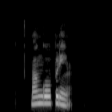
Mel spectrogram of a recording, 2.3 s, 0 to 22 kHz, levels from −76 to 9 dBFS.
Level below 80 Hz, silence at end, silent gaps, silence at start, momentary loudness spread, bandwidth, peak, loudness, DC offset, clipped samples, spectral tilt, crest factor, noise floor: -78 dBFS; 0.9 s; none; 0.6 s; 10 LU; 10.5 kHz; -10 dBFS; -24 LUFS; under 0.1%; under 0.1%; -6.5 dB/octave; 16 dB; -77 dBFS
